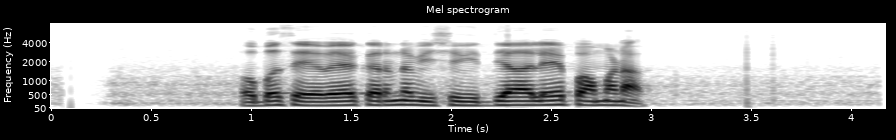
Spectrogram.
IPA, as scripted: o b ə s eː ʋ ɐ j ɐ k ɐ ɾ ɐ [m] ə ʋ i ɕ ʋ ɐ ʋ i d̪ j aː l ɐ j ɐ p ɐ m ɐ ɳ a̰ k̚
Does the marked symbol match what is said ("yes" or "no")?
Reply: no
